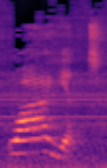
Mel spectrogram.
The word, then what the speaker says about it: quiet: listen to the pronunciation quiet so there are two syllables now listen to the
